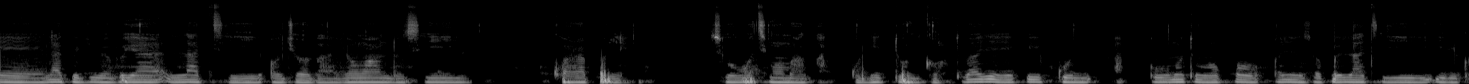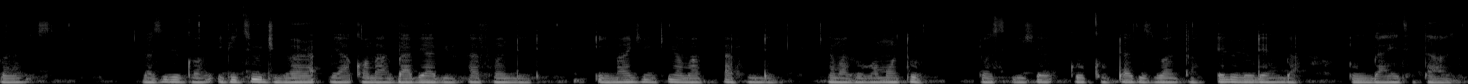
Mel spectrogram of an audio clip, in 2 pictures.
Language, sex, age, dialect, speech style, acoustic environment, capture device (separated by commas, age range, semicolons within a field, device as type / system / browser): Yoruba, male, 25-34, Nigeria - Lagos, happy, music, mobile / Linux / Chrome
